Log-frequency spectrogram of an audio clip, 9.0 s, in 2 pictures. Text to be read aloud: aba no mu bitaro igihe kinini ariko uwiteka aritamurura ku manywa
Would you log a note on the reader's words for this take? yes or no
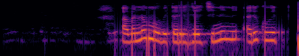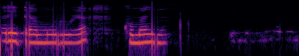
no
